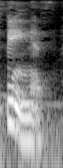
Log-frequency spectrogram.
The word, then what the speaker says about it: Phoeniceus: It sounds like penis, but it's Phoeniceus.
